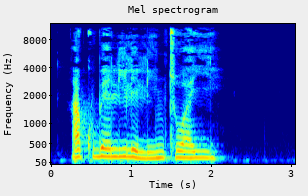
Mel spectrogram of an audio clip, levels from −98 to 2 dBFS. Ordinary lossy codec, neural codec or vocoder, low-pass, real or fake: MP3, 96 kbps; none; 10.8 kHz; real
